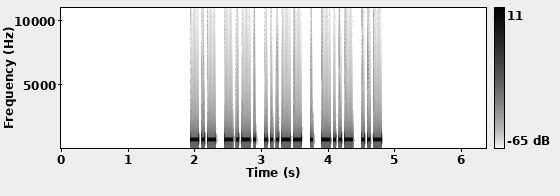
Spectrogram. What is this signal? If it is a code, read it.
Morse code, heard as a keyed tone, about 28 wpm, 700 Hz. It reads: KC3EXU
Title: USA Call Signs - 6 Characters - Repeated 2x - 28wpm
